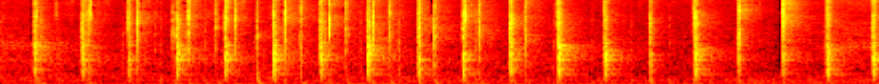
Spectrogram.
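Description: A small group of hosts claps in a brisk, steady rhythm, a short round of applause with sharp hand slaps repeating for several seconds and no one speaking.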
